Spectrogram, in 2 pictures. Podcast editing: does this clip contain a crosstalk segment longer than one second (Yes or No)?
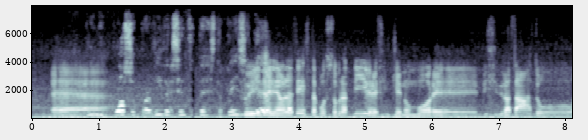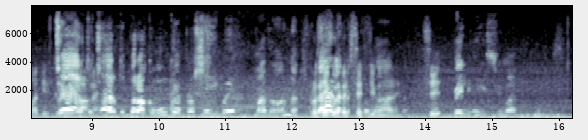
Yes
